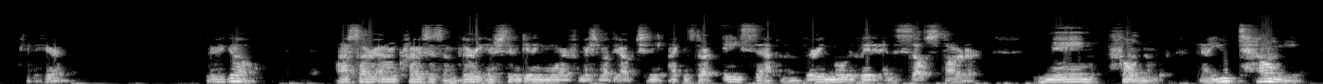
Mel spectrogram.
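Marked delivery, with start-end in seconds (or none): none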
